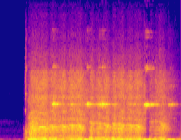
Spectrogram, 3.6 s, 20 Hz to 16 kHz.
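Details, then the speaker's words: 1990 Honda CRX Si with freshly installed DOHC ZC engine, first start after long disuse, new battery: cranks and catches roughly with a thin, wavering squeak on top; source of squeak unknown. "Oh, I'm getting some squeaking, but I'm getting some start. Let's see what happens. Ooh, I wish I knew what that was squeaking."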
